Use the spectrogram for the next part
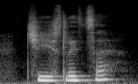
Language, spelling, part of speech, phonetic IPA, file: Czech, číslice, noun, [ˈt͡ʃiːslɪt͡sɛ], Cs-číslice.ogg
- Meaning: digit, cipher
